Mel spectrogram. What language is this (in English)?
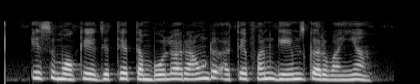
Punjabi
